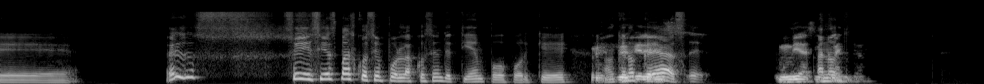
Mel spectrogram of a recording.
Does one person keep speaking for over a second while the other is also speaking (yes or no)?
yes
